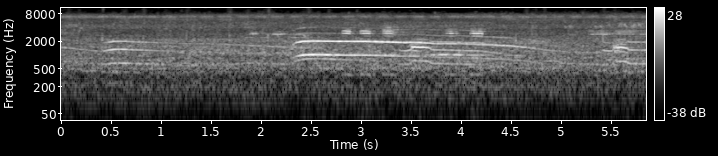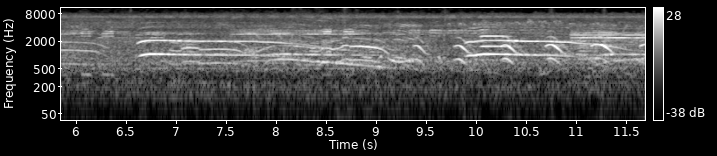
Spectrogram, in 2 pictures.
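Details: Golden jackals calling at night: several wavering, siren-like howls that rise, hold and slide down, overlapping in harmonics, growing into a louder group chorus in bursts, over a steady hiss.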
